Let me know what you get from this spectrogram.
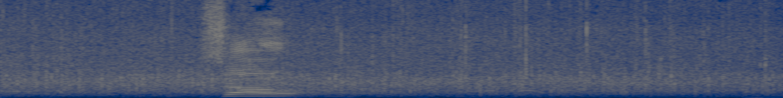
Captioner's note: applause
